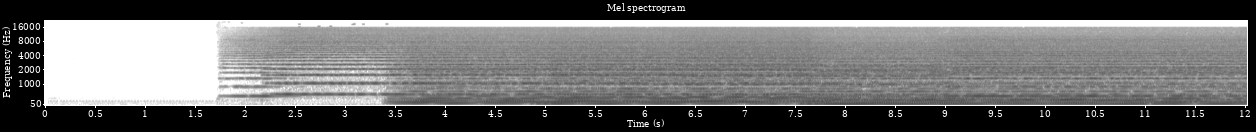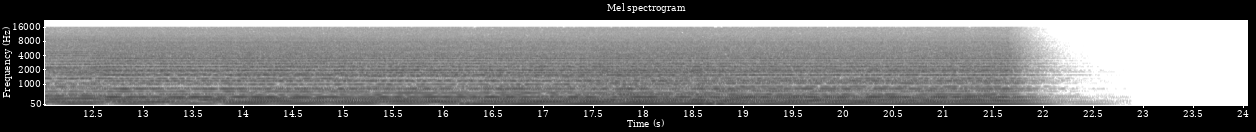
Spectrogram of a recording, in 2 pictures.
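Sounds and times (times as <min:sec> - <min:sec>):
Triton Taktile legato strings: 0:03.4 - 0:22.0.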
